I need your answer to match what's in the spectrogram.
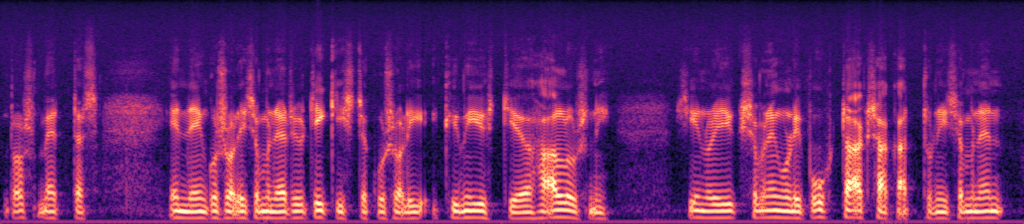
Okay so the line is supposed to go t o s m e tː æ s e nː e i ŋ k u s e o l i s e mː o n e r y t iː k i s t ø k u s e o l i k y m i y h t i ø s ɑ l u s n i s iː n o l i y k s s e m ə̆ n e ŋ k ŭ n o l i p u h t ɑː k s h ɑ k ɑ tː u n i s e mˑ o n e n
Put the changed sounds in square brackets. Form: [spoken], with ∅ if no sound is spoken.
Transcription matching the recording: t o s m e tː æ s e nː e i ŋ k u s e o l i s e mː o n e r y t [i] k i s t ø k u s e o l i k y m i y h t i ø [h] ɑ [lː] u s n i s iː n o l i y k s s e m ə̆ n e ŋ k ŭ n o l i p u h t ɑː k s h ɑ k ɑ tː u n i s e mˑ o n e n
